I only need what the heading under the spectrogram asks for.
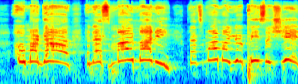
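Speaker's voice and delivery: screaming and hollering, very high and shrill. Acting out a Casino scene where Ginger screams outside: imitating Ginger screaming. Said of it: "she just hollering and screaming".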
